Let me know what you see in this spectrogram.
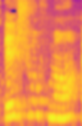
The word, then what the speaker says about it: échauffement: Então, échauffement é aquecimento, literalmente, tá? Literalmente significa isso. Échauffement, échauffement. Presta atenção porque esse E no meio, esse E no meio, ele praticamente não é pronunciado.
